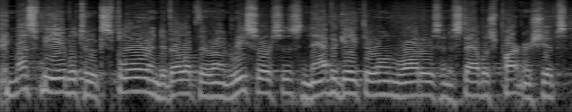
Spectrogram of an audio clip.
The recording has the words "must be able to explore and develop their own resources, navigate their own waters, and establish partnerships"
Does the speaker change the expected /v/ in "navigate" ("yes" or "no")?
no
